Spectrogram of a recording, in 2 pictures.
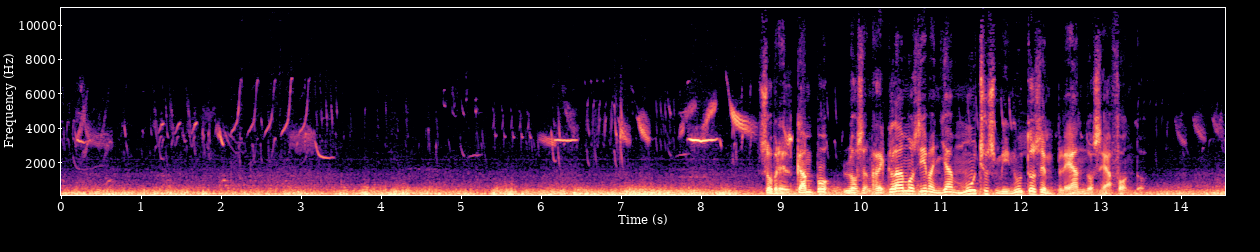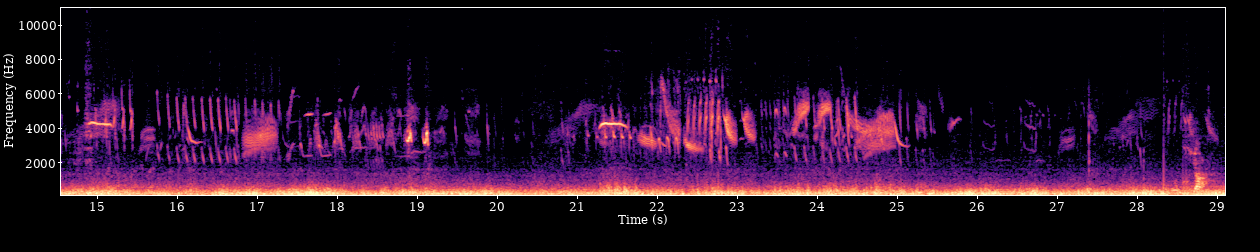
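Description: Small birds chirp and twitter nearby.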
